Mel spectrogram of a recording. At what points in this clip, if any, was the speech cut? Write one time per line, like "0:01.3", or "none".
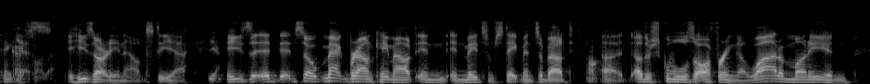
0:05.8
